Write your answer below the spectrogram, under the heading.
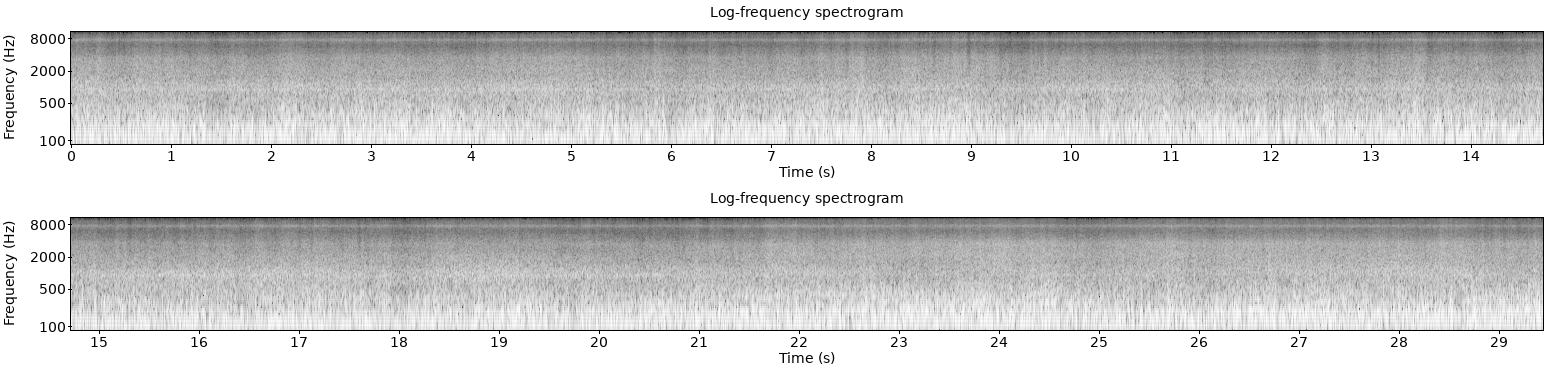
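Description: Steady wind rush and road noise of a car travelling at freeway speed, picked up by a camera mounted on the outside of the hood: a dense low rumble with a thinner hiss above it and no changes.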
